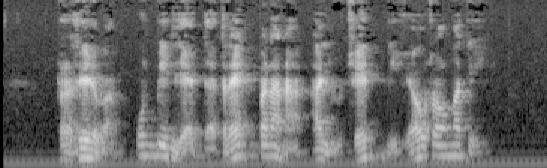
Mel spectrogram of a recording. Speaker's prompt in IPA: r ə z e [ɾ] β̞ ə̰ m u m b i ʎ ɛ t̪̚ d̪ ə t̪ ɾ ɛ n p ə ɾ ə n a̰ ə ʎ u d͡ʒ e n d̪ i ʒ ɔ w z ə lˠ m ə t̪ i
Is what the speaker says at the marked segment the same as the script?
yes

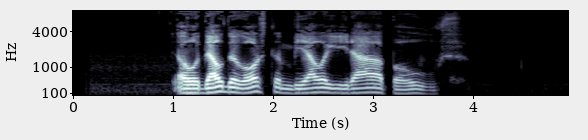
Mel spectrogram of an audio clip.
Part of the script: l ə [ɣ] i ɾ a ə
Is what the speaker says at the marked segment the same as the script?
yes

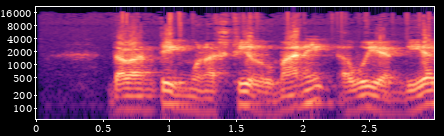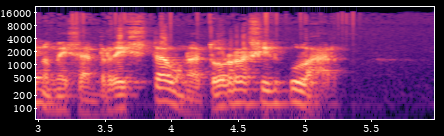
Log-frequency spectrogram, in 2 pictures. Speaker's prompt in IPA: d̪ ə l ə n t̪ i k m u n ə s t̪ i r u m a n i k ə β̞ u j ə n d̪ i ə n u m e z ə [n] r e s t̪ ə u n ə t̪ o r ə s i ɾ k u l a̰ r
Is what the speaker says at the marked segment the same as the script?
yes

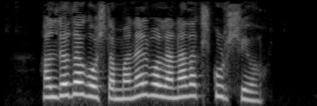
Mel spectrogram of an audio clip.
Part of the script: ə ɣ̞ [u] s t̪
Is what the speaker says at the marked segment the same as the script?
no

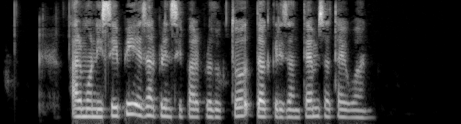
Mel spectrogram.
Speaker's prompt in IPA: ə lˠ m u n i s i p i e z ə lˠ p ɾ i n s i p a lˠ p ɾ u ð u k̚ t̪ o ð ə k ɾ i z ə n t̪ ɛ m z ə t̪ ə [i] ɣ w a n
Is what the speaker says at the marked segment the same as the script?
no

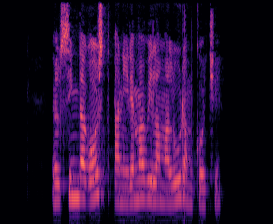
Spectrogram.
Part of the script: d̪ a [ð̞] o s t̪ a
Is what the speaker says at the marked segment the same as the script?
no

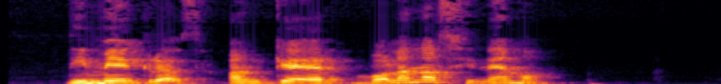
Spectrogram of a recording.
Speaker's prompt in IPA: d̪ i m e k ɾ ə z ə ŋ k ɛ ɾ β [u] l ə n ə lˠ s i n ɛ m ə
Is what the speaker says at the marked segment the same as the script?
no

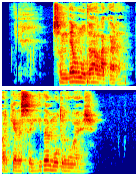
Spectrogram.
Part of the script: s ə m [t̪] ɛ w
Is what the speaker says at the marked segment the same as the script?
no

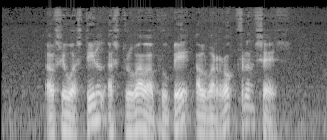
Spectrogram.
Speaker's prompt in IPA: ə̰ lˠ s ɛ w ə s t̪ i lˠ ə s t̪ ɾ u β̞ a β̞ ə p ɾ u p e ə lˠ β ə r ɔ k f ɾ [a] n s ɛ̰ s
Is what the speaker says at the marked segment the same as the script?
no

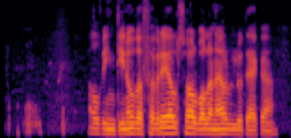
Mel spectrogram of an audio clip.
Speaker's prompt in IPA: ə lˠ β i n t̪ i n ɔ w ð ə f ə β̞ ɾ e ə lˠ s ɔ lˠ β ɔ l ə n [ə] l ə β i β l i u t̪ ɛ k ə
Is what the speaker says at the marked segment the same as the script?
no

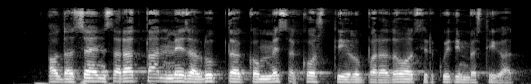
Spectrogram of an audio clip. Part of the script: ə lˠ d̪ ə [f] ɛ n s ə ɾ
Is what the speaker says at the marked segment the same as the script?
no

